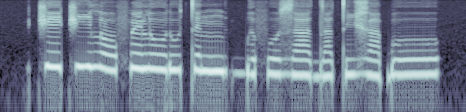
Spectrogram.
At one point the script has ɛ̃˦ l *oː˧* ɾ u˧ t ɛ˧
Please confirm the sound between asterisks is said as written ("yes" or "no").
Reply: yes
